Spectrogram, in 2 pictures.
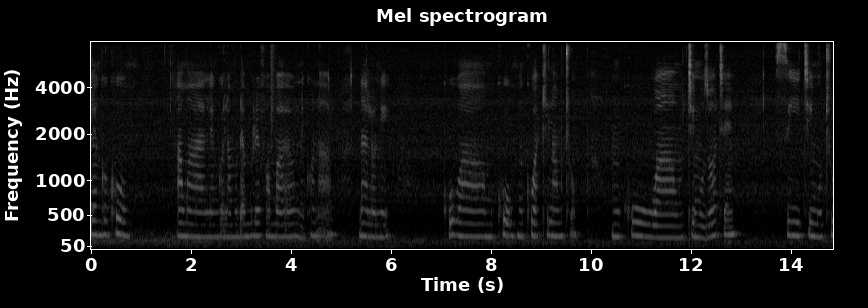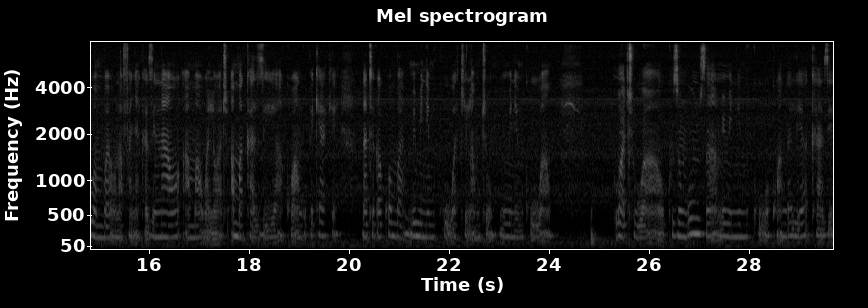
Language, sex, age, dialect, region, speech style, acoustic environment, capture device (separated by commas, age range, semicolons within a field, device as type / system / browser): Swahili, female, 25-34, Kenya - Nairobi Sheng-influenced, Kenya, nervous; excited; focused, appliances; silence, desktop / Windows / Chrome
